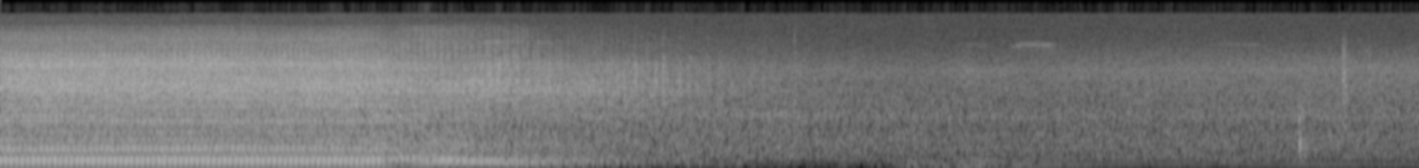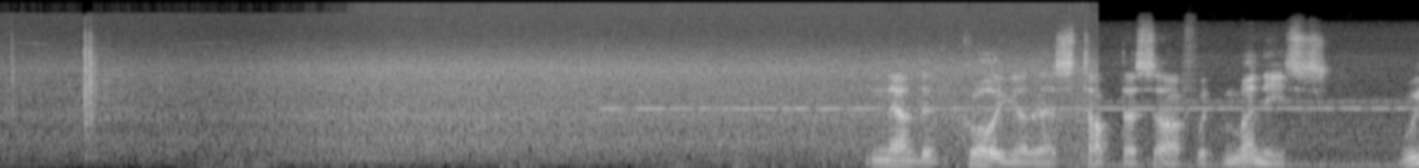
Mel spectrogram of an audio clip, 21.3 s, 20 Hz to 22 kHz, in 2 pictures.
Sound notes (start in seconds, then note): 3.4 mower engine stops; 3.4 wind blowing; 15.0 curious music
